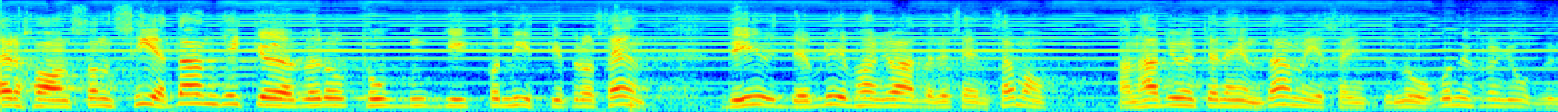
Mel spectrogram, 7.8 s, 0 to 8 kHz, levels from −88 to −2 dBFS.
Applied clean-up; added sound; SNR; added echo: none; Trumpet; 13 dB; none.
